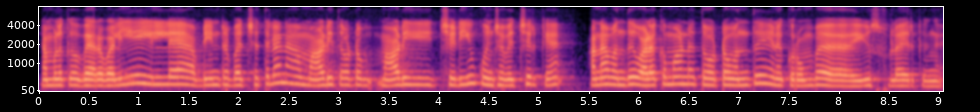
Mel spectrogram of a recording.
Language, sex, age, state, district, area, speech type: Tamil, female, 45-60, Tamil Nadu, Viluppuram, urban, spontaneous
